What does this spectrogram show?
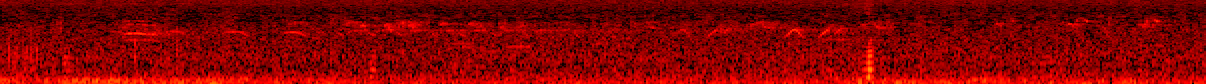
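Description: Faint outdoor quiet with scattered distant bird chirps over a low steady rumble. One short, louder call comes a little past four seconds in.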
